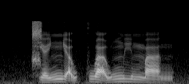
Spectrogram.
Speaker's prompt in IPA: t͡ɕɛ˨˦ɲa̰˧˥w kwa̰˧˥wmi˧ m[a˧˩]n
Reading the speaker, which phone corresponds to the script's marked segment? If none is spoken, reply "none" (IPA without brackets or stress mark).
a˨˩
